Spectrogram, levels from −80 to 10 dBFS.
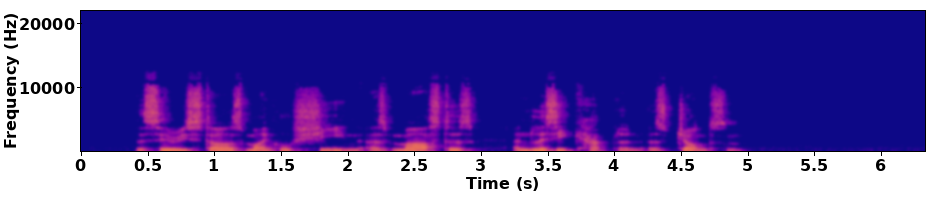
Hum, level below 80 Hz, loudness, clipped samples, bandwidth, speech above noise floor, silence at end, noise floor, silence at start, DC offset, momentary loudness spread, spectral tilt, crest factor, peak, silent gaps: none; -78 dBFS; -28 LUFS; under 0.1%; 12.5 kHz; 45 dB; 1.4 s; -73 dBFS; 0.4 s; under 0.1%; 12 LU; -4 dB/octave; 20 dB; -8 dBFS; none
